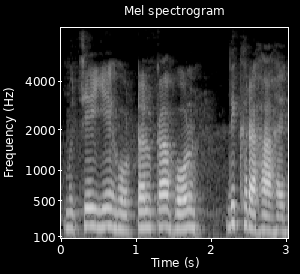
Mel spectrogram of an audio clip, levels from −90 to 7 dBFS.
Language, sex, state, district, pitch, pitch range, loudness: Hindi, female, Maharashtra, Mumbai Suburban, 180 Hz, 170-195 Hz, -17 LUFS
